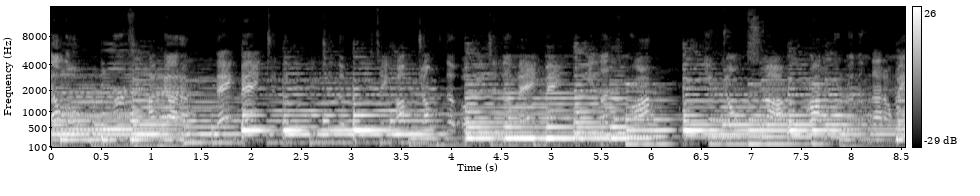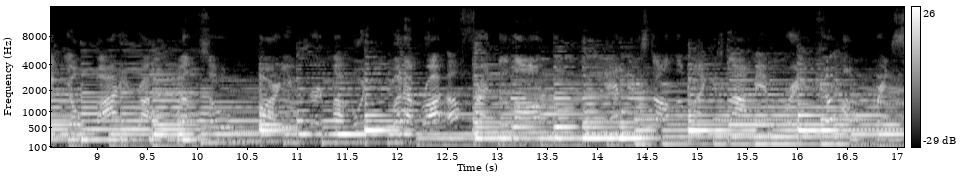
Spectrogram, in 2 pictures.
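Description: Piano playing a repeating progression of held chords that change every second or two.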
